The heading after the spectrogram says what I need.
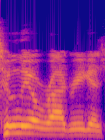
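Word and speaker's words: Julio Rodríguez: Y'all gotta start saying my name right. It's Julio Rodriguez. Y'all gotta roll your R's.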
